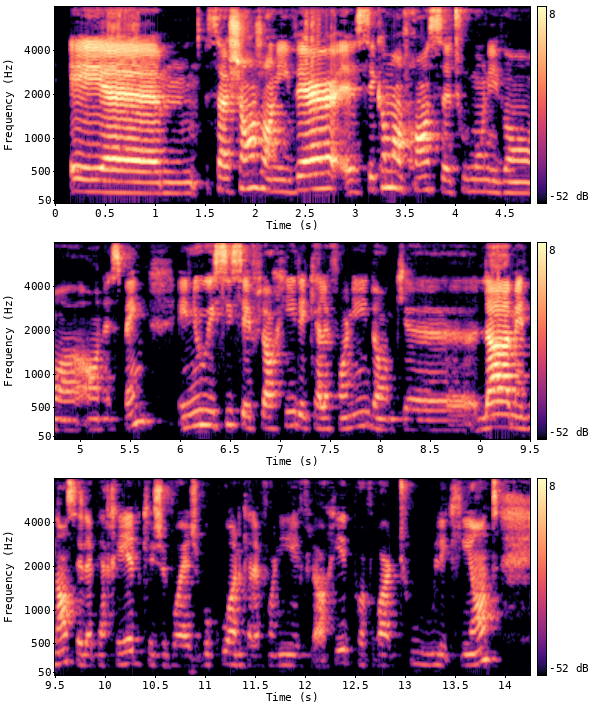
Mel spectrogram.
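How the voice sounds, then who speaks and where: A woman with an English accent speaks at a fairly low pitch and a fairly slow pace, with hardly any pauses. Her pitch varies in an ordinary way, her loudness swings widely, and there is noticeable background noise. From United States. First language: English (speaking French). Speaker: horse broker. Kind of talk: interview. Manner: halting.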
